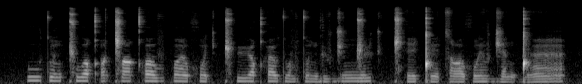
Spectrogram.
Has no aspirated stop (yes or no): no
